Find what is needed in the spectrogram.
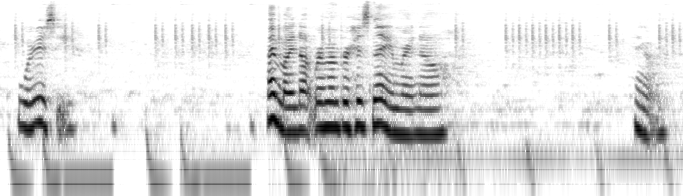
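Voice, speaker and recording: A woman's voice at a fairly slow pace, with long, frequent pauses, fairly even intonation and music in the background. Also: medium pitch for a woman. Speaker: gamer doing a playthrough voiceover. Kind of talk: casual game commentary. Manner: hesitant, stammering.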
